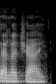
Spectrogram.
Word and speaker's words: Ellujai: I think it's pronounced Ella J. It's actually spelled E-L-L-U-J-A-I. But it seems to be Ella J because I've just checked out his Instagram.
